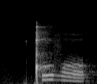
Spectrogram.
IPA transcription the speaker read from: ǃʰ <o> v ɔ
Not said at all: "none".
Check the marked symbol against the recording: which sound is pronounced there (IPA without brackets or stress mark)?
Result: o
